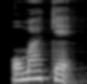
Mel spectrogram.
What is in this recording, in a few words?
"omake", Japanese; bonus extra freebie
